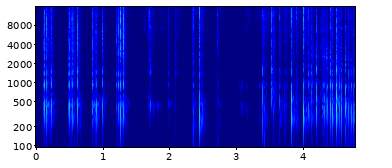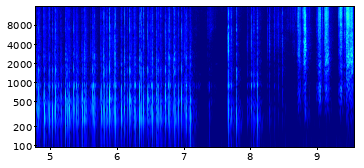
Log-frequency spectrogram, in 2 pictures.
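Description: A paperback copy of "Cuts Both Ways", held in the hand, has its page edges and card cover scratched with long painted nails. Short, dry scratching strokes come in quick bursts, then build into a dense, continuous rasping run through the middle. It breaks back into separate bright strokes at the end.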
